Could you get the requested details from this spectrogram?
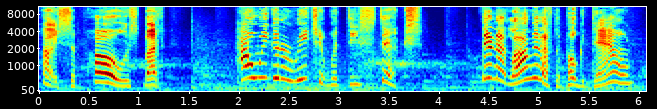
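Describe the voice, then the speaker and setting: A dopey, doubtful cartoon sidekick speaks in a high, sharp, lively voice. He sounds puzzled and reluctant, with faint music underneath. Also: normal speed, exaggerated voice. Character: dim, doubtful sidekick brother of a villain. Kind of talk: cartoon acting.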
